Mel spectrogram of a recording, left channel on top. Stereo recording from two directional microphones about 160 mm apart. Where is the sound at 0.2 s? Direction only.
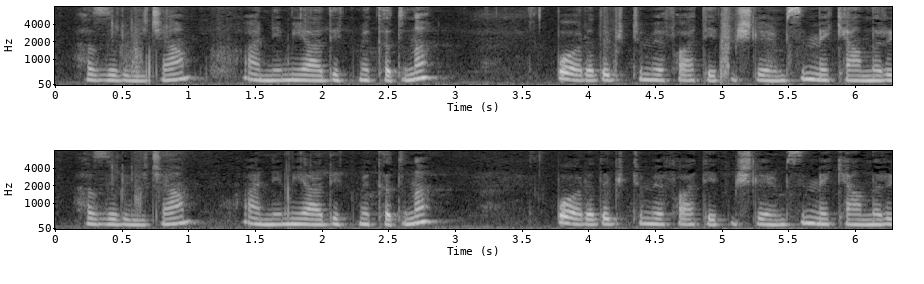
Centre (ahead or behind).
